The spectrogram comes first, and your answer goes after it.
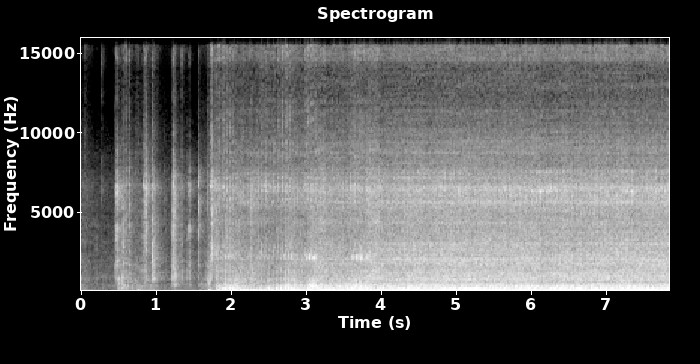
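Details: Yamaha Mio scooter with a hard-starting complaint: a few throttle blips, then the engine settles into a steady, even small-engine putter with no misses or knocks; normal idle.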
